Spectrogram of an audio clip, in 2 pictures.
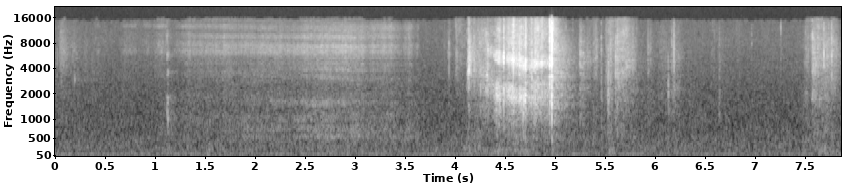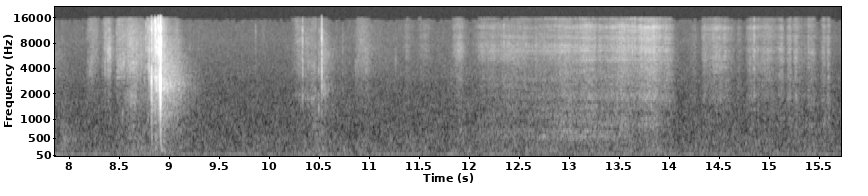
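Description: A pencil scratches along paper.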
